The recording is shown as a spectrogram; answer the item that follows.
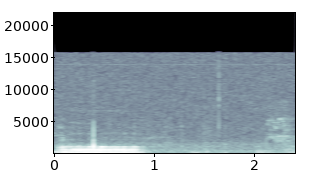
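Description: A man's drawn-out hesitation sound, a hummed 'mmm' held on one low pitch for just under a second.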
